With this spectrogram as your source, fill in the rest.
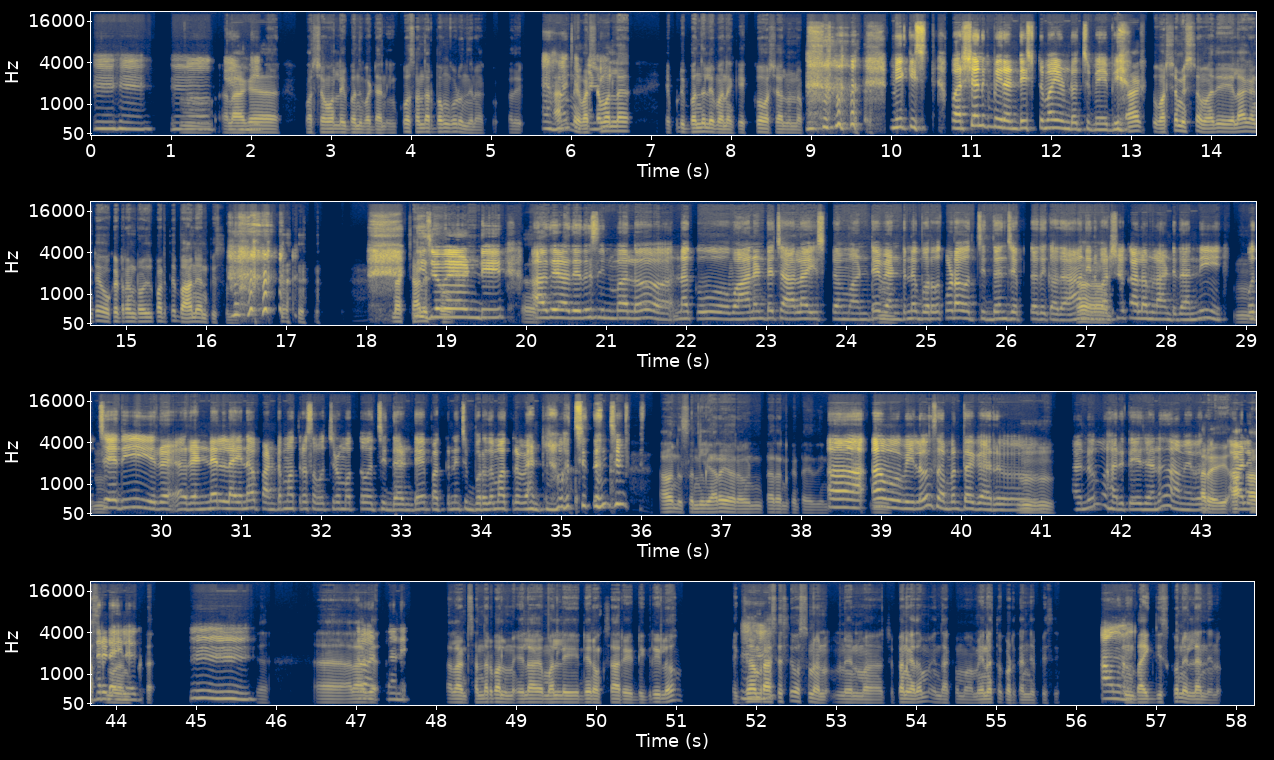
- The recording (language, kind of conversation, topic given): Telugu, podcast, వర్షం లేదా రైలు ఆలస్యం వంటి అనుకోని పరిస్థితుల్లో ఆ పరిస్థితిని మీరు ఎలా నిర్వహిస్తారు?
- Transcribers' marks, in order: laugh; chuckle; laughing while speaking: "మే‌బి"; in English: "మే‌బి"; chuckle; chuckle; laughing while speaking: "వెంటనే వచ్చిద్డి అని చెప్త"; chuckle; in English: "మూవీ‌లో"; in English: "సో"; in English: "ఎగ్జామ్"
